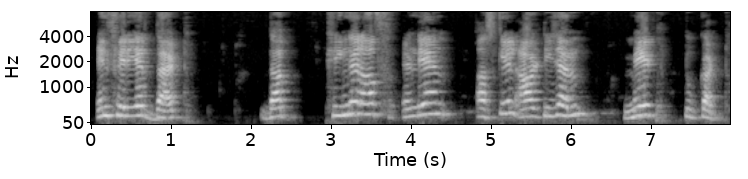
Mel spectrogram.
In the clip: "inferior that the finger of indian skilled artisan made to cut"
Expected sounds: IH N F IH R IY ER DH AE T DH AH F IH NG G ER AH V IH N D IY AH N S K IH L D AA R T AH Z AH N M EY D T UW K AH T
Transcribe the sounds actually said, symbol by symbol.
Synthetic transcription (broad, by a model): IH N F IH R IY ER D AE T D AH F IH NG G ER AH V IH N D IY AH N S K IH L AA R T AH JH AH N M EY D T UW K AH T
